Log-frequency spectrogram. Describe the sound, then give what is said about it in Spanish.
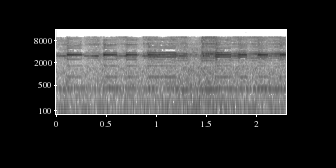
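Tractors driving through Málaga's city centre in a farmers' protest give a steady, loud engine drone with a constant humming tone and no distinct separate events or talk. “La imagen a esta hora sigue siendo la de la tractorada que hoy han organizado en el centro de Málaga las asociaciones agrarias.”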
